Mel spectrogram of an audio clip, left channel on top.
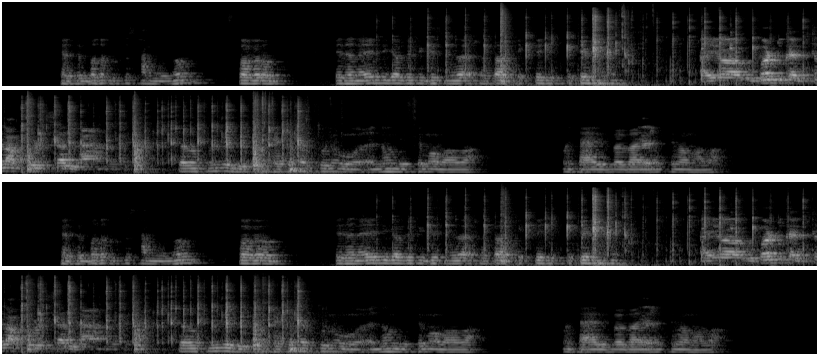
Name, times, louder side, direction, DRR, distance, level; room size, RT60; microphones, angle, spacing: voice 1, 0.6-2.0 2.4-2.8 3.3-6.2 9.9-12.9 13.8-15.3, equal, 25° left, 2.4 m, -37 dB
sound 1, 3.6-11.5, right 1 dB, 5° right, 0.4 m, -37 dB
Wood, 4.5-7.4 8.4-8.6 9.5-10.0 10.6-11.6 12.2-12.3, left 3 dB, 55° left, 0.6 m, -39 dB
voice 2, 7.0-9.3 14.5-14.7, left 3 dB, 85° left, 1.6 m, -32 dB
7.5 x 3.3 x 3.8 m
head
